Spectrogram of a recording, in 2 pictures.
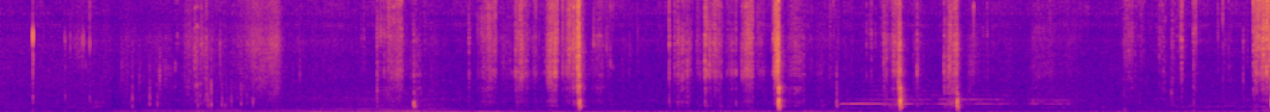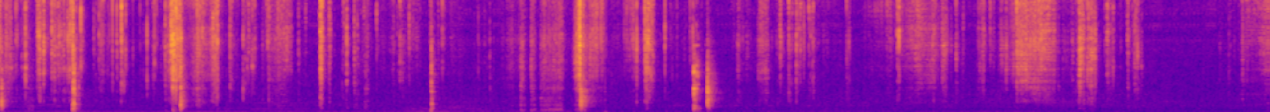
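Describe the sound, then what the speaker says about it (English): Onions are chopped with a knife on a board, producing quiet, close, irregular taps and clicks that come in scattered bursts, busier toward the second half. "chop up the onions and chop up this and start cooking"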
